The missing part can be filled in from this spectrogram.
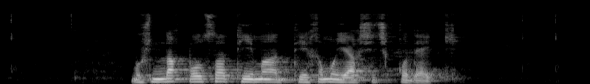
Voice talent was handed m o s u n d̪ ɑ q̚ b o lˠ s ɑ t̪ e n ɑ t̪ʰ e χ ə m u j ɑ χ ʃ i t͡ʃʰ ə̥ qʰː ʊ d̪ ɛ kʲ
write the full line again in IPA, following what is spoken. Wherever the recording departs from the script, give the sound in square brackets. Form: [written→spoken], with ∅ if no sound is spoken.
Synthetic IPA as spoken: m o [s→ʃ] u n d̪ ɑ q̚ b o lˠ s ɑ [t̪→t̪ʰ] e [n→m] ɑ t̪ʰ e χ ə m u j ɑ χ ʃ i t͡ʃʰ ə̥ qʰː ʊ d̪ ɛ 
